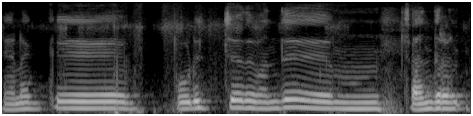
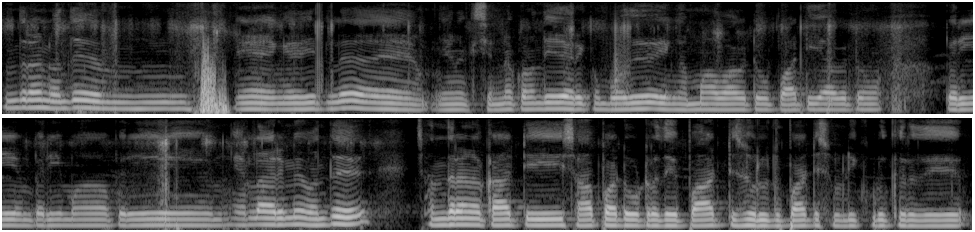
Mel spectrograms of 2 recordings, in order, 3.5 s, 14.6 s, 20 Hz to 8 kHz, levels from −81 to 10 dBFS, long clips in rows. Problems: constant background noise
